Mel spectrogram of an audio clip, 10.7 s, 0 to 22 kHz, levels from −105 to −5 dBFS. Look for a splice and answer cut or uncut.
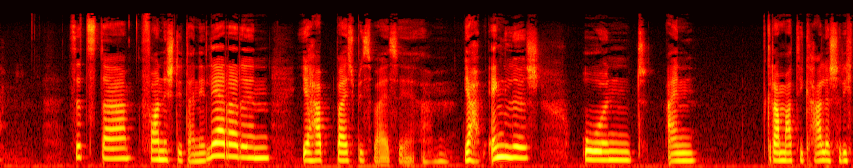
cut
